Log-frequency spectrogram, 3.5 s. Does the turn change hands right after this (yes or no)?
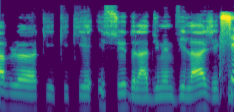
no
